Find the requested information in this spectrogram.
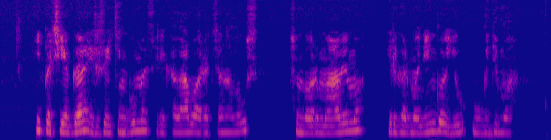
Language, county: Lithuanian, Vilnius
